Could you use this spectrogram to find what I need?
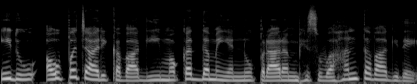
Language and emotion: Kannada, neutral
